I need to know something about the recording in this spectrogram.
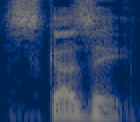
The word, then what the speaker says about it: SCSI: Also, if you can think of any other Fast as Possible episodes that you'd like to see, the abbreviation SCSI is pronounced SCSI, and this stands for Small Computer Systems Interface.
